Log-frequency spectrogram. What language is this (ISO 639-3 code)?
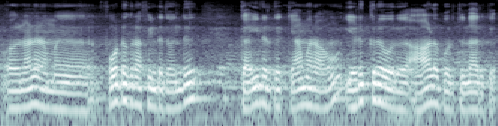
tam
